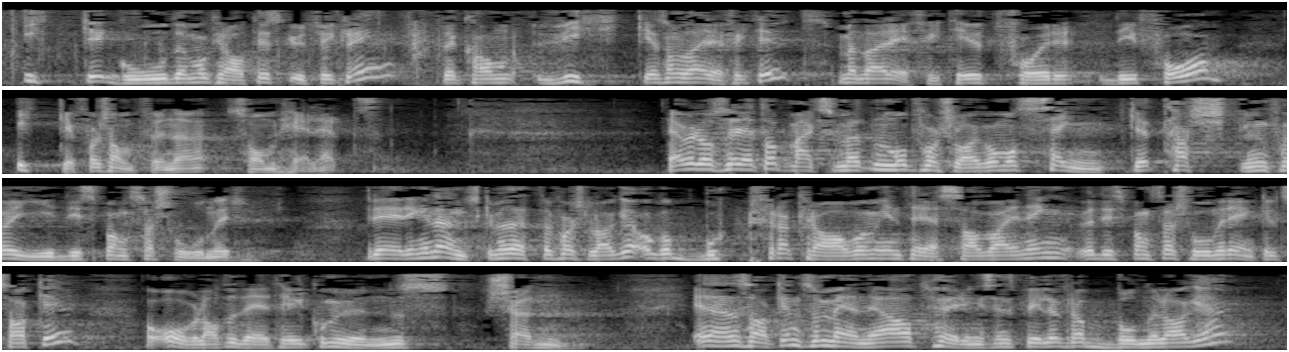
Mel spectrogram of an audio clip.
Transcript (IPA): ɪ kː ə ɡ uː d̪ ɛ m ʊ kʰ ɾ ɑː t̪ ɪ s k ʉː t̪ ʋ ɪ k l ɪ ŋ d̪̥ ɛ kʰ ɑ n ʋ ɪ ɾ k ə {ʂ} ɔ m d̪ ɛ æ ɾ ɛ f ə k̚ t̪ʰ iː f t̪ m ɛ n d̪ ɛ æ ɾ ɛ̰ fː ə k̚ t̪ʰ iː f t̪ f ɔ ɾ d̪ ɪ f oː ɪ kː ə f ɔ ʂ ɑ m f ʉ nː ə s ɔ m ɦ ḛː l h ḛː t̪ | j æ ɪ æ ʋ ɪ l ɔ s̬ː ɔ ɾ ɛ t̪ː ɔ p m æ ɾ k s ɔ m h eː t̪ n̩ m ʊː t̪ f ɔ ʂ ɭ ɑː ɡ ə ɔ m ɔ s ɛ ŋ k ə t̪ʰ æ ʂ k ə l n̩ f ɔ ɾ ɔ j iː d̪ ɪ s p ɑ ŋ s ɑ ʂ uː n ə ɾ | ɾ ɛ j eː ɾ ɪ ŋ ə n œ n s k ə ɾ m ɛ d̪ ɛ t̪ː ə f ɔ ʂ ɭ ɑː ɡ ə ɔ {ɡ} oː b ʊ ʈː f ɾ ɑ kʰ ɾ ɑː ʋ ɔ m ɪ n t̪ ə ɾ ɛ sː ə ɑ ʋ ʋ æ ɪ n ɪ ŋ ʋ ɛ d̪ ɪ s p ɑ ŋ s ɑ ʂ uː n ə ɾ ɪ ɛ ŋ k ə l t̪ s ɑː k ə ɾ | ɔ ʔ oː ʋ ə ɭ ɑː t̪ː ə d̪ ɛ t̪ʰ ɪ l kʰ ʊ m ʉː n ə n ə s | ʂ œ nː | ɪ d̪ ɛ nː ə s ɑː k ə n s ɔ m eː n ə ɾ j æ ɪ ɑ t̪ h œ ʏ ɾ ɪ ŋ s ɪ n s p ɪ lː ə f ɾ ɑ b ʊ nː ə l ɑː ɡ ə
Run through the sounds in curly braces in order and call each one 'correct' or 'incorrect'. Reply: incorrect: s, correct

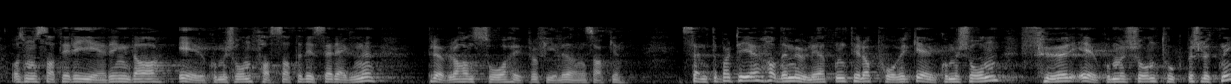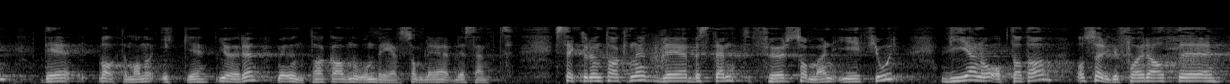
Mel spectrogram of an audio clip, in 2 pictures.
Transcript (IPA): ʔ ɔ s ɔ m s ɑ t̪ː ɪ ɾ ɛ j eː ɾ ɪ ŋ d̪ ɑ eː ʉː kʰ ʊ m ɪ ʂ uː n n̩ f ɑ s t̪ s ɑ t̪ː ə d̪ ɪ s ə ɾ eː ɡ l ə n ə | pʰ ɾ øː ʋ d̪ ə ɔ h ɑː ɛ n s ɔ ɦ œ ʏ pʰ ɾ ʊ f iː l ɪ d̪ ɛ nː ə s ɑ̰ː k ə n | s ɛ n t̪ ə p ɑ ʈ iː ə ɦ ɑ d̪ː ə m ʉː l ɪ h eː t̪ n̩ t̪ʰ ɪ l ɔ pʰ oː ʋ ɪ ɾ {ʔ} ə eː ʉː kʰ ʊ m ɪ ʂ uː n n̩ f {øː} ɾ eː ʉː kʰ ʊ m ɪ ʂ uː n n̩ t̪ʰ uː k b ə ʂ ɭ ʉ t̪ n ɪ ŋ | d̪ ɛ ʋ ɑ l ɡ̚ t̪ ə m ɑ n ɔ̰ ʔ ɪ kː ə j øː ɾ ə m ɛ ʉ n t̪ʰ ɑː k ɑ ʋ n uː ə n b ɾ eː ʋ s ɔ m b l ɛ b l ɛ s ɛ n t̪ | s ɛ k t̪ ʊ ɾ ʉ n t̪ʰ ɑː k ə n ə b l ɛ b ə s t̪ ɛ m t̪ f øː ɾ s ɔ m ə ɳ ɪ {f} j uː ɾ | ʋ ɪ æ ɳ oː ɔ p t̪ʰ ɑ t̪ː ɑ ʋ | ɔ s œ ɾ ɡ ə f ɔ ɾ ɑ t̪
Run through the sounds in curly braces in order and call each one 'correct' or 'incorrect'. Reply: incorrect: k, correct, correct

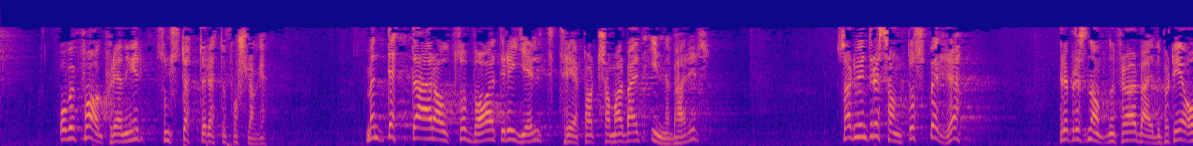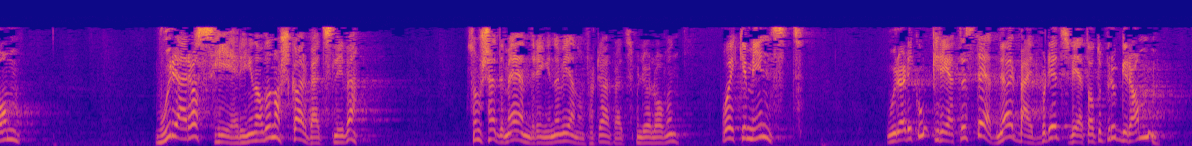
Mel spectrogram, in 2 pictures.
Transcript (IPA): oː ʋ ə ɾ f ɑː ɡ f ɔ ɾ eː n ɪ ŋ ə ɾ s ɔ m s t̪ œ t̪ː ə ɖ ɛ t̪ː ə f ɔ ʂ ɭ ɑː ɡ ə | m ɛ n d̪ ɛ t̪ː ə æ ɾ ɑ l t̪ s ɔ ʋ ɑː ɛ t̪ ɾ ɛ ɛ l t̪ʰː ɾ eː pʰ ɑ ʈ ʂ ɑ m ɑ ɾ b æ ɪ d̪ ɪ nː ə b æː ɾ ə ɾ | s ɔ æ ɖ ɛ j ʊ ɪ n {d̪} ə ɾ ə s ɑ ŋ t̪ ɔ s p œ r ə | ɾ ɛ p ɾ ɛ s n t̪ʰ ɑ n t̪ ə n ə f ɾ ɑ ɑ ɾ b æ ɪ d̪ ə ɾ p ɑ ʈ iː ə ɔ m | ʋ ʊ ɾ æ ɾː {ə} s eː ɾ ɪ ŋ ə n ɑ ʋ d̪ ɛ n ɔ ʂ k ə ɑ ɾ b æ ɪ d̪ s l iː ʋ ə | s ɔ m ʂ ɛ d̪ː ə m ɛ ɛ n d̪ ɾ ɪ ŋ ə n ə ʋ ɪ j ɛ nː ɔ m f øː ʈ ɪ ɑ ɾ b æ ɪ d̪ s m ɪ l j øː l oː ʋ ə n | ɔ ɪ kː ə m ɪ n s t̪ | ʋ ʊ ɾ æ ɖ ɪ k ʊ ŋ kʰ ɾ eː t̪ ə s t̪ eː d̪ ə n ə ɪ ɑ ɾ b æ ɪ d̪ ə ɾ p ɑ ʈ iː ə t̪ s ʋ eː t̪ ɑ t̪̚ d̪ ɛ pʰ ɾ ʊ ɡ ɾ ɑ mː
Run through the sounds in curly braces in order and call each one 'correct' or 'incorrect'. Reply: incorrect: t̪, incorrect: ɑ

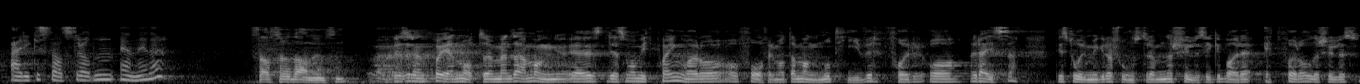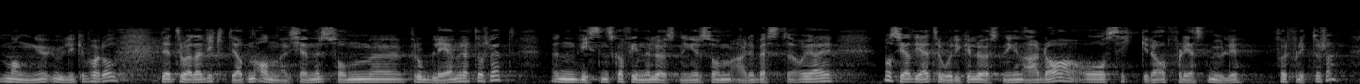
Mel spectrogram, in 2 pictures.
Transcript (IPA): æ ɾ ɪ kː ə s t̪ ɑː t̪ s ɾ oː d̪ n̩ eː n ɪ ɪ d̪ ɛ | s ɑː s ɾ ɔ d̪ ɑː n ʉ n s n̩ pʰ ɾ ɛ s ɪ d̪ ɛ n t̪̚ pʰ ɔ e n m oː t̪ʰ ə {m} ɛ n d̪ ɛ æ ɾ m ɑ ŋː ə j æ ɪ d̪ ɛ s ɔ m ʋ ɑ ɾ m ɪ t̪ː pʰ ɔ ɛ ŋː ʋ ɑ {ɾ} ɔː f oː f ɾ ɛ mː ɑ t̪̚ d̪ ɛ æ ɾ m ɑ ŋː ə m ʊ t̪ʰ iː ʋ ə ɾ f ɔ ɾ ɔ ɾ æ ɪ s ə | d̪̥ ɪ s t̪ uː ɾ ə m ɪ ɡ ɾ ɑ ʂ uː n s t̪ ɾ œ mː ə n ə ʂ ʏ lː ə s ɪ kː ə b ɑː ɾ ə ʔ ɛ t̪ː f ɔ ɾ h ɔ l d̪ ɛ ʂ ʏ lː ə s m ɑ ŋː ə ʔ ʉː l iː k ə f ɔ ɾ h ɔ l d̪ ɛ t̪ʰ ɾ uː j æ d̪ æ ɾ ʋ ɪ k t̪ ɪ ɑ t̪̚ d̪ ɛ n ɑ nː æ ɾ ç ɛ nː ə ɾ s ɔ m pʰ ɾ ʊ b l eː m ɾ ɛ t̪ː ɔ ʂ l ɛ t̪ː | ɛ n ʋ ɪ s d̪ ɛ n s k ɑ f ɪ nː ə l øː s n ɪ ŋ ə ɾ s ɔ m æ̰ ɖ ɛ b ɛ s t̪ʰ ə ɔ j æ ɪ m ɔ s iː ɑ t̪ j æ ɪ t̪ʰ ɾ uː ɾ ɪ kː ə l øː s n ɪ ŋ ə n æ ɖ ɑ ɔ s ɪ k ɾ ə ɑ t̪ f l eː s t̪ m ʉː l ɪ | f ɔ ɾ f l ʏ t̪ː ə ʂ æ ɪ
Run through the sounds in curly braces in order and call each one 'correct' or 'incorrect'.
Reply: correct, correct

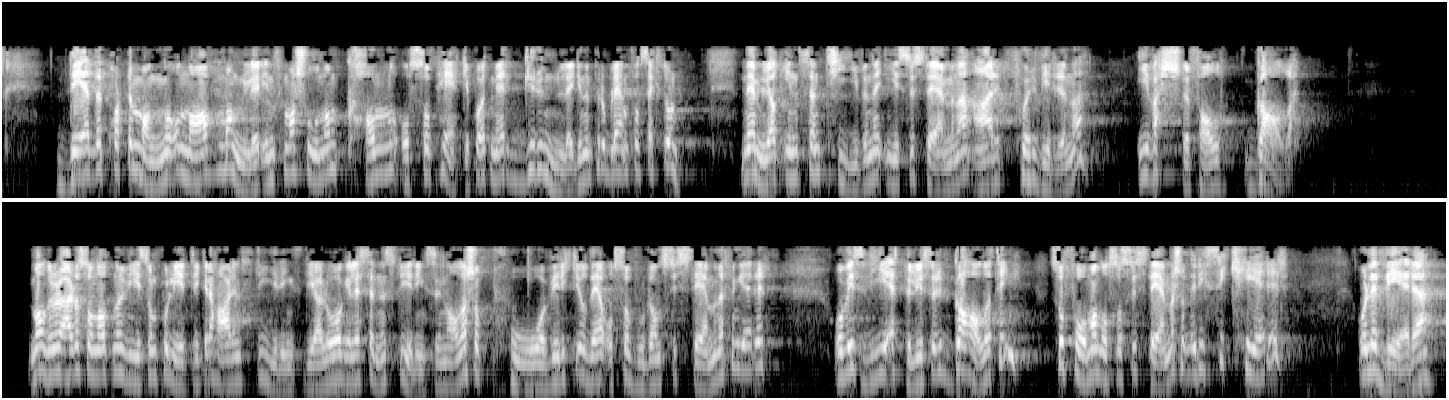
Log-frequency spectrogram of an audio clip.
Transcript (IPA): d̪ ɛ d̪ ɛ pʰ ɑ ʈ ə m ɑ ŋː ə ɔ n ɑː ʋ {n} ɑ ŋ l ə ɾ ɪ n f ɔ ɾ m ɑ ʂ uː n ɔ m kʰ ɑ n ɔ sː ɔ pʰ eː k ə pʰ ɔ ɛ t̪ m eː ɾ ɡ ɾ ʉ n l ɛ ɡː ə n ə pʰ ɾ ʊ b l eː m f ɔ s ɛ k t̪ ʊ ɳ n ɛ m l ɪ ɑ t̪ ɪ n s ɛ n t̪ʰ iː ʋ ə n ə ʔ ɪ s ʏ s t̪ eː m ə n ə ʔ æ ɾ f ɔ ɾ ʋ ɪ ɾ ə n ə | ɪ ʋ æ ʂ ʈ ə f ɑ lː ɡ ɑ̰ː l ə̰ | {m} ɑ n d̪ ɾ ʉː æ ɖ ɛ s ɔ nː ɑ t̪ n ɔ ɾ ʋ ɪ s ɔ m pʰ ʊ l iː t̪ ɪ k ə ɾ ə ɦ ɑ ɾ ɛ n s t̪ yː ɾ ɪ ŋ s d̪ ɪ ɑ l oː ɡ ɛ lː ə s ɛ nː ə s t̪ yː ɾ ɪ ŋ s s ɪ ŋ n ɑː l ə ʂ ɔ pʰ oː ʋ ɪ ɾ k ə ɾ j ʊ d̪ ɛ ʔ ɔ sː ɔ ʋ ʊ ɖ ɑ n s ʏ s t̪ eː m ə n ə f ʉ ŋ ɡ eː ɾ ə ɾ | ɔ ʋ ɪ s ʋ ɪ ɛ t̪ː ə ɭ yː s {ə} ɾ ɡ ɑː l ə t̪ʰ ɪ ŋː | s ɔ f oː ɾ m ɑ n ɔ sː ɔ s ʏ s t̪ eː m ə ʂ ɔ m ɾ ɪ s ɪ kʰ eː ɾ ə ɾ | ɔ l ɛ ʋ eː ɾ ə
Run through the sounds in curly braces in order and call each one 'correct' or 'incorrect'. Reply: incorrect: m, correct, correct

